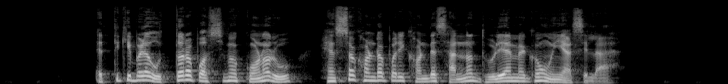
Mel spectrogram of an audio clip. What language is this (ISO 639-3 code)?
ori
